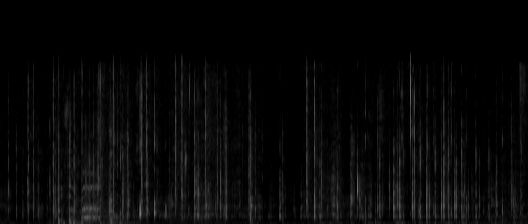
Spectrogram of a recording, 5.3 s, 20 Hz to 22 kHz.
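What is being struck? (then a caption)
Hard plastic game controller. A translucent purple hard-plastic Nintendo 64 controller with colored buttons is tapped with fingernails while its buttons are pressed. The result is a dense run of short, dry plastic clicks and taps with bright ticks and brief thumps, each dying away almost at once.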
